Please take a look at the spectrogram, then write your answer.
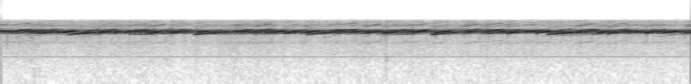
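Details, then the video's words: Frogs of the Eastern Townships form a dense, unbroken chorus of high, shimmering trills, many voices overlapping into one steady ringing band, with a faint constant low hum underneath. "Le son des grenouilles"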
